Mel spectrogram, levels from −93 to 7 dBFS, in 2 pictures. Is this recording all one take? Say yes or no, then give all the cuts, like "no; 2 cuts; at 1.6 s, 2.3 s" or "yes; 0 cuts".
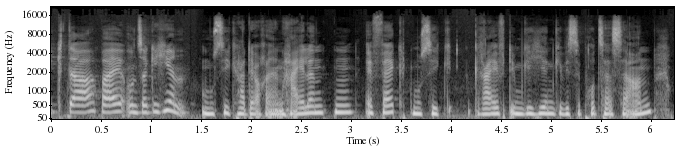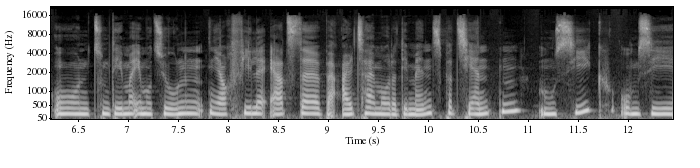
no; 1 cut; at 7.8 s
